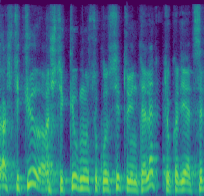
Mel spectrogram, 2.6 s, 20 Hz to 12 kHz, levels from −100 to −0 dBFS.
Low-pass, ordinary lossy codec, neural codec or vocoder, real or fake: 10.8 kHz; AAC, 64 kbps; none; real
